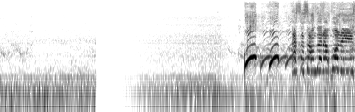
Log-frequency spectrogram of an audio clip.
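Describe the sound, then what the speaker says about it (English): In Grand Theft Auto: Chinatown Wars, low engine rumble under faint chatter, a brief dropout, then a loud wailing police siren with warbling, rising-and-falling tones cuts in near the end. "That's the sound of the police."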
